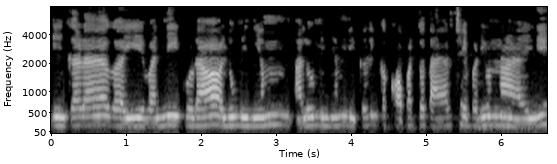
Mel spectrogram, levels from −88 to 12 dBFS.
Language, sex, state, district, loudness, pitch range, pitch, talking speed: Telugu, female, Andhra Pradesh, Krishna, -19 LUFS, 190-210 Hz, 200 Hz, 100 wpm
